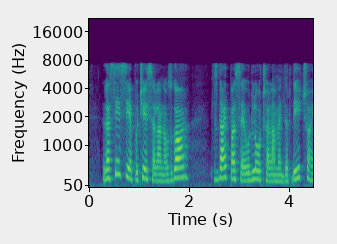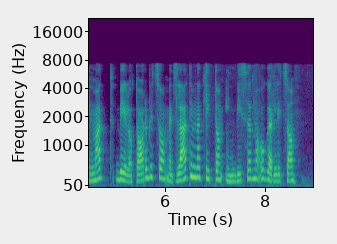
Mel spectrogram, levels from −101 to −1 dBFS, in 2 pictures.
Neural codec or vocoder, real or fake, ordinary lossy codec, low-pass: none; real; none; 7.2 kHz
